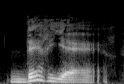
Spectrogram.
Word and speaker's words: derrière: Derrière. So if you look carefully, you've got E here and then double R, so it will open the sound of this E, and you should pronounce it E, okay?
